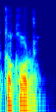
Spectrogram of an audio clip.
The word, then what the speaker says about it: kokoro: Um, in the book, uh, you highlight a Japanese saying, please forgive my pronunciation, kokoro? – Yeah, it's pretty close, kokoro.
